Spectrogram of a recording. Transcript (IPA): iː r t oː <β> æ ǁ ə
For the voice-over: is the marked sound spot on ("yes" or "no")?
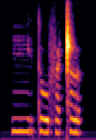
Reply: no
